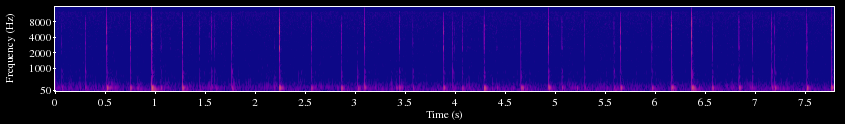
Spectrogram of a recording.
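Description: Long orange acrylic nails tap quickly and irregularly on the sides of a tall, empty, hollow plastic tumbler with a holographic pineapple print, held close over the microphone. About 27 short, soft taps are heard, each a dull, low hollow knock with a faint bright click that dies away almost at once.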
